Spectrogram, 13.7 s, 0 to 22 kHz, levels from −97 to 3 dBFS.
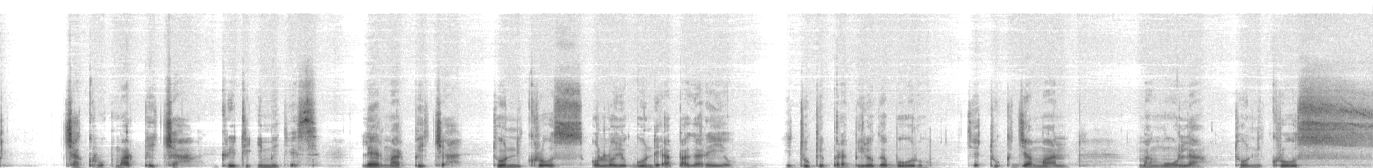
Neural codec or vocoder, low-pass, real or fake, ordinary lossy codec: none; none; real; none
